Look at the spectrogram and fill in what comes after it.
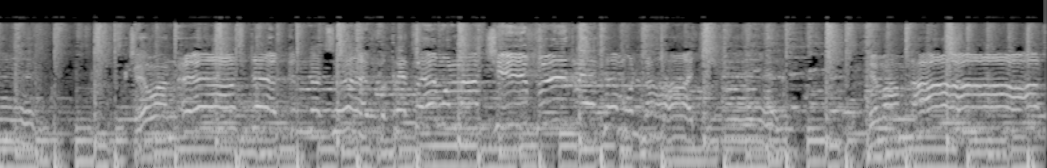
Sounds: jazz, music, middle eastern music

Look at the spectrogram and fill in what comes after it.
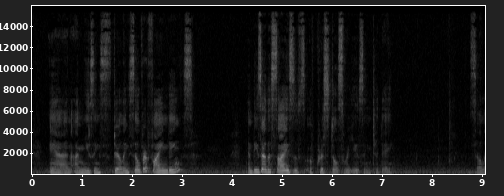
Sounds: speech

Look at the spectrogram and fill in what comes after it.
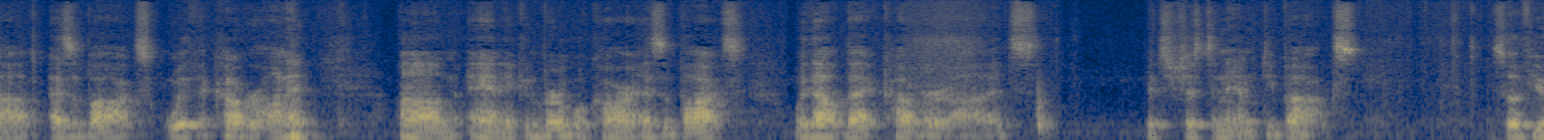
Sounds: speech

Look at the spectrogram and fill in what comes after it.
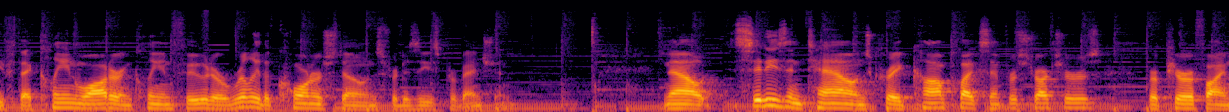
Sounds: music, speech

